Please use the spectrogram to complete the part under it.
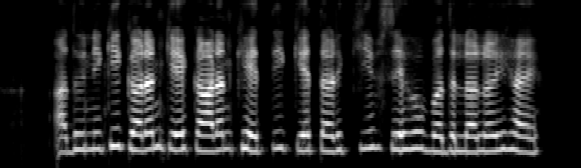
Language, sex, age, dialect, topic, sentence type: Magahi, female, 18-24, Western, agriculture, statement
